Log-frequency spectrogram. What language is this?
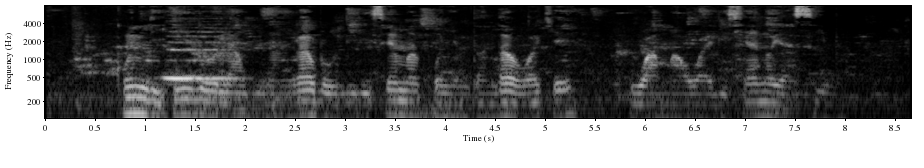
Swahili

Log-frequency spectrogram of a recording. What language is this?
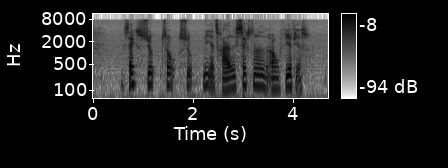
Danish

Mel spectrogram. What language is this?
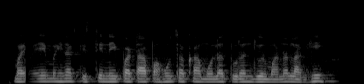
Chhattisgarhi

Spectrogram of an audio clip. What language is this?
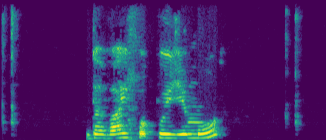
Ukrainian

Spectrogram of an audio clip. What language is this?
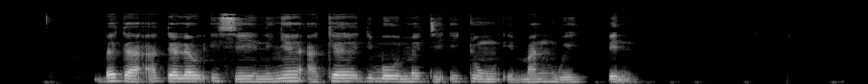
Bankon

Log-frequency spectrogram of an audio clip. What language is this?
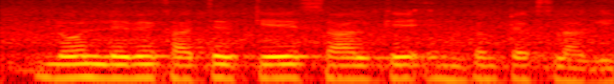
Bhojpuri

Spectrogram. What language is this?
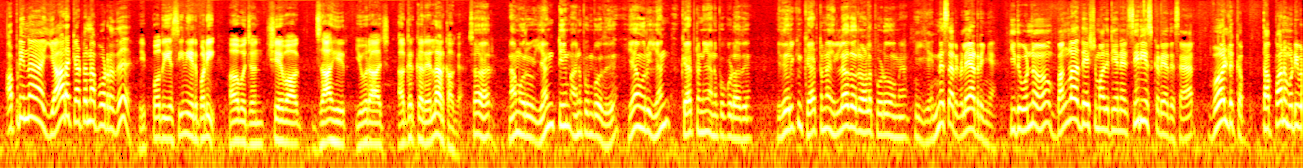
Tamil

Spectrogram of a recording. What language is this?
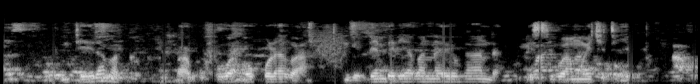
Ganda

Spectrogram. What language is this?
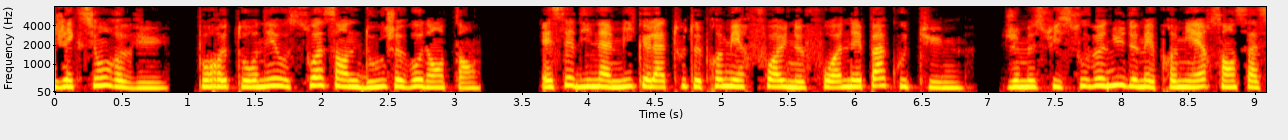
French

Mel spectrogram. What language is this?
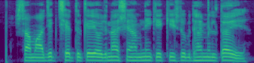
Magahi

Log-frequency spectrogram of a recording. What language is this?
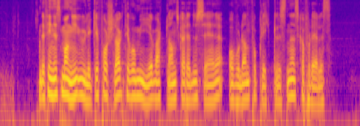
Norwegian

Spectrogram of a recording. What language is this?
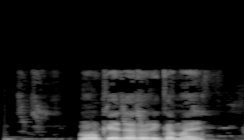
Sindhi Bhil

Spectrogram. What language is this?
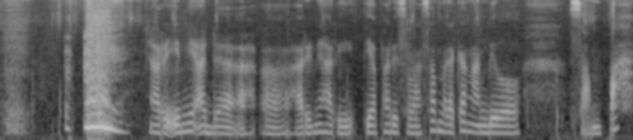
Indonesian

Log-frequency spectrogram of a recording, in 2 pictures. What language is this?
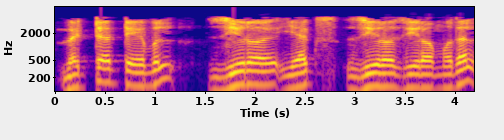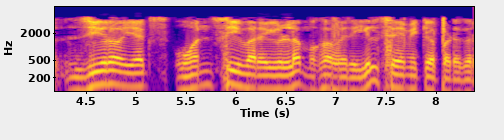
Tamil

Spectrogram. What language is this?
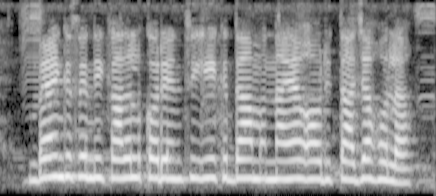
Bhojpuri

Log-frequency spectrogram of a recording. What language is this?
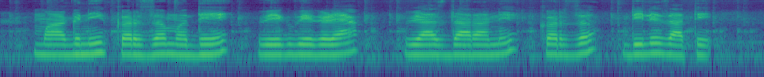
Marathi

